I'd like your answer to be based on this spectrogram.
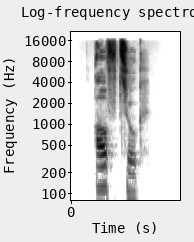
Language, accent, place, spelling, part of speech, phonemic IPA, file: German, Germany, Berlin, Aufzug, noun, /ˈʔaʊ̯ftsuːk/, De-Aufzug.ogg
- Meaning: 1. verbal noun of aufziehen 2. Clipping of Aufzugsanlage: lift, elevator 3. winding (of a watch) 4. act 5. getup, outfit 6. approach, gathering (of weather) 7. deployment, marching-up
